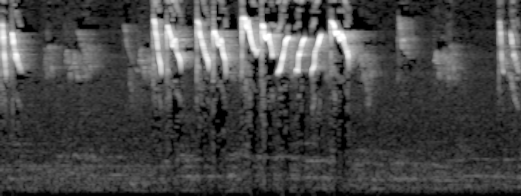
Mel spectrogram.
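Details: White-eye training song in the nembak wit-wit style: scattered thin high notes, then a dense run of about ten quick zigzag whistles in the middle, followed by faint quieter chirps.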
